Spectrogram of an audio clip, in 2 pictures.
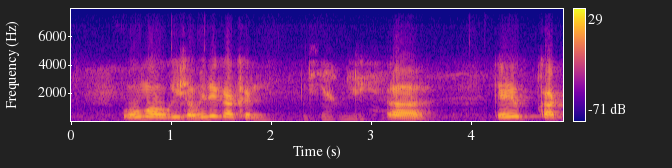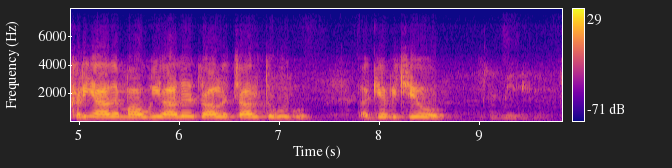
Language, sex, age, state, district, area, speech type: Dogri, male, 45-60, Jammu and Kashmir, Samba, rural, spontaneous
